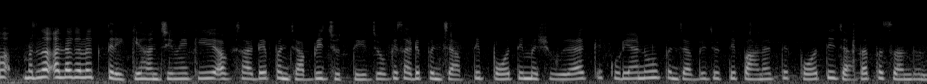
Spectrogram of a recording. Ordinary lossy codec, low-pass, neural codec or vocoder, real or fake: none; none; none; real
